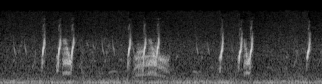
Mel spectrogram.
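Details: Female common quail: paired sharp, clicking chirps with a short throaty, gargled note between them, spaced by brief pauses, over a soft background hum.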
